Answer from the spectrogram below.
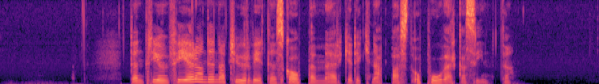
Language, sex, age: Swedish, female, 43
